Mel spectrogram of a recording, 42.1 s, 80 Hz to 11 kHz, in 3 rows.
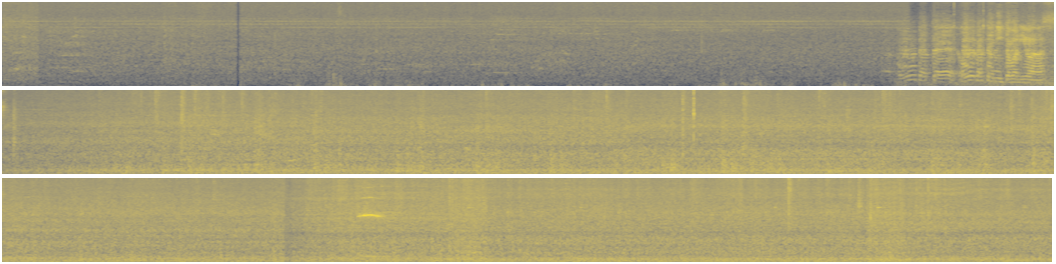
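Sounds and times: train wheels rumbling on rails: 13.8s - 42.0s.

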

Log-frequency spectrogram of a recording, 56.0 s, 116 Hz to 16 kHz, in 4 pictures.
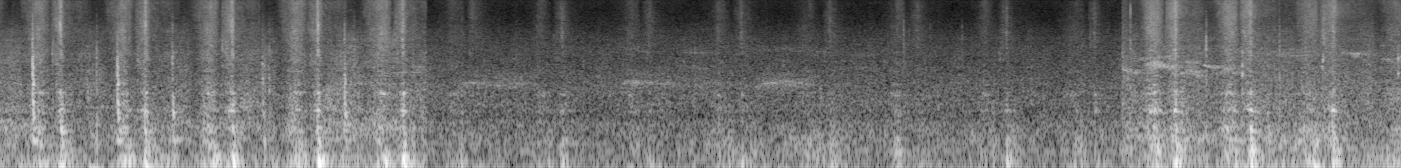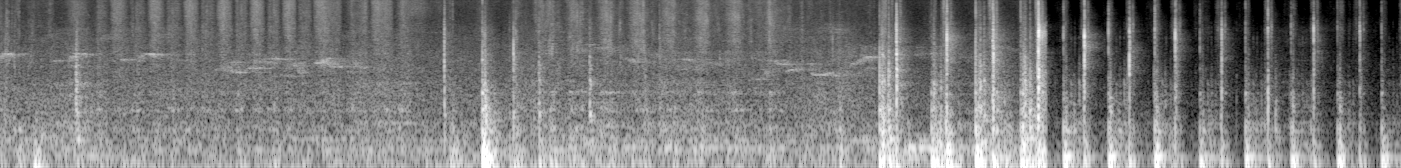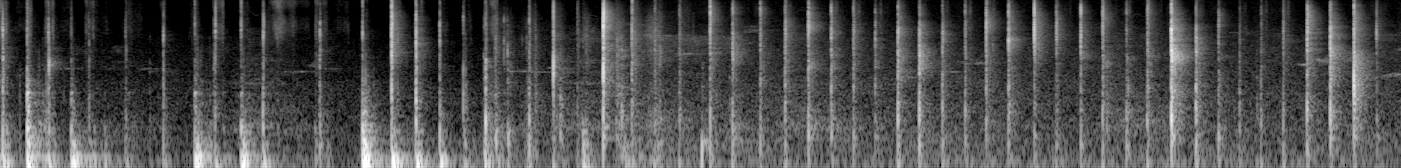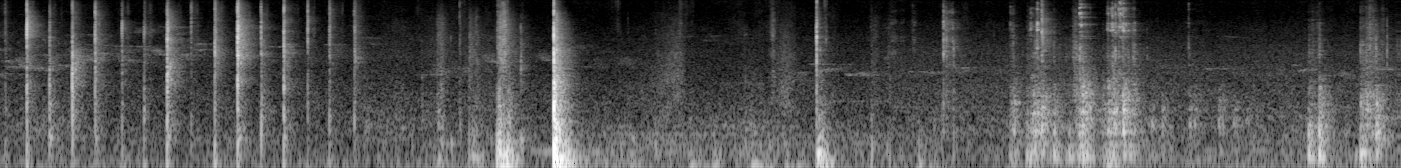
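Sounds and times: clay rubbing and pushing: 0.0s - 47.9s
hands patting clay: 9.9s - 45.8s
dull thumps of clay: 22.8s - 29.4s
hands slapping clay: 22.8s - 45.8s.

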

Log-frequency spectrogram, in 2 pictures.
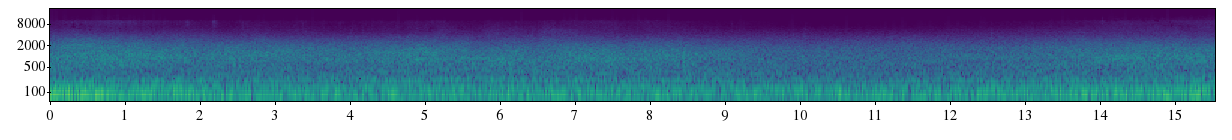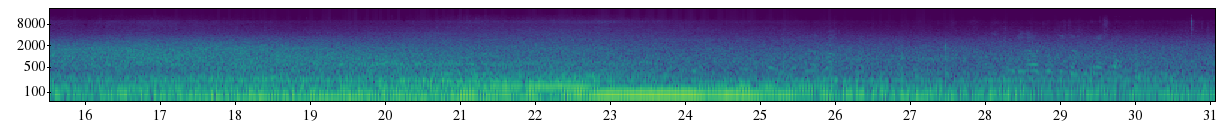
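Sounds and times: passing cars rushing: 0.0s - 8.9s, 12.7s - 31.0s
low engine hum: 14.9s - 31.0s.

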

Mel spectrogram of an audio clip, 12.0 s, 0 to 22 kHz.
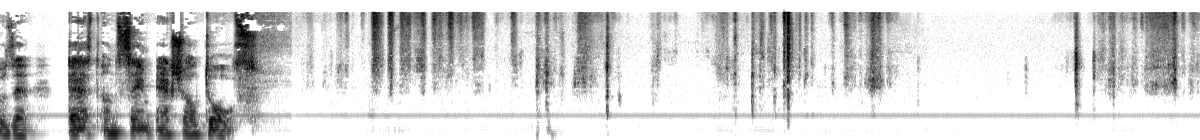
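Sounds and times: faint steady hum: 0.0s - 12.0s
paper rustling and clicks: 7.2s - 8.9s, 10.7s - 12.0s.

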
